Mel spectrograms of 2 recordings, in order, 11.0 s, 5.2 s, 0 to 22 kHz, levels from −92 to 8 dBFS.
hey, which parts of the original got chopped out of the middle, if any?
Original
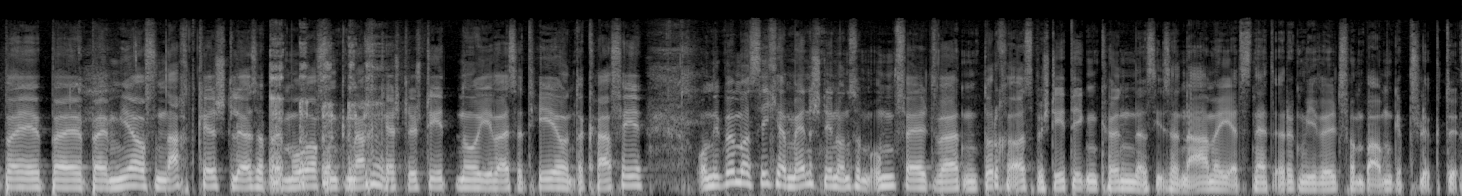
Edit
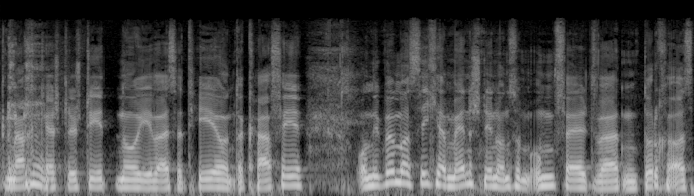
none

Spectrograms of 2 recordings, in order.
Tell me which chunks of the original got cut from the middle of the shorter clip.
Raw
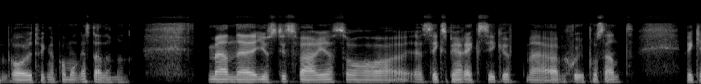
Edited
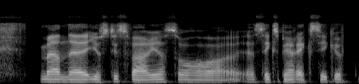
none

